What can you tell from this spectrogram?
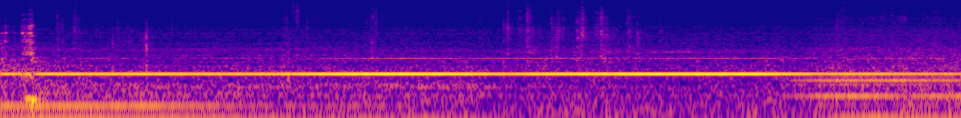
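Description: A steady single-pitched hum, with a few faint clicks; about eight seconds in, a second, lower hum joins it.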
